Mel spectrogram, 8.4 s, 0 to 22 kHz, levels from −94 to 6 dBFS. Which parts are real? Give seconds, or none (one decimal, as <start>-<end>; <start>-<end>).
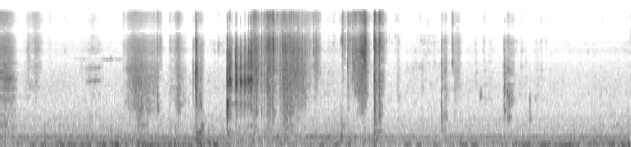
0.0-5.1; 7.9-8.4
